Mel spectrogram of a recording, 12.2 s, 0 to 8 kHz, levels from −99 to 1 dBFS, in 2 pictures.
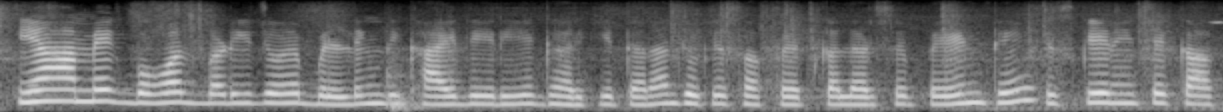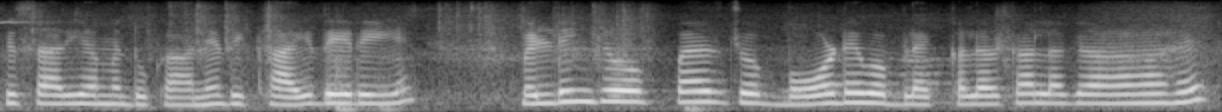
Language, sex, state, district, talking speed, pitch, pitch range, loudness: Hindi, female, Uttar Pradesh, Deoria, 215 wpm, 240 Hz, 220-255 Hz, -19 LUFS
